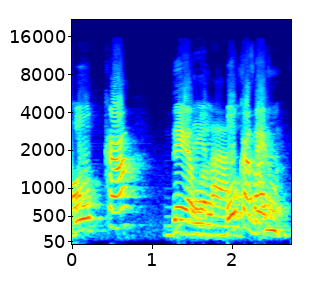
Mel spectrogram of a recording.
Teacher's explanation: Se fala, ainda mais quando fala rápido, aí que soa exatamente, ruim, né? É como se essa pronúncia ficasse uma só, boca dela, percebem aí? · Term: cacofonia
